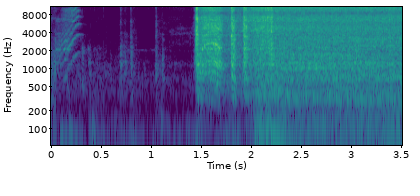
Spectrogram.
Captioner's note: car starting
